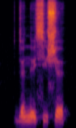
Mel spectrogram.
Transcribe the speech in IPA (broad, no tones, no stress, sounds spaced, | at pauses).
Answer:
ɡ ɛ n e sʲ ə ɕ ɛ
